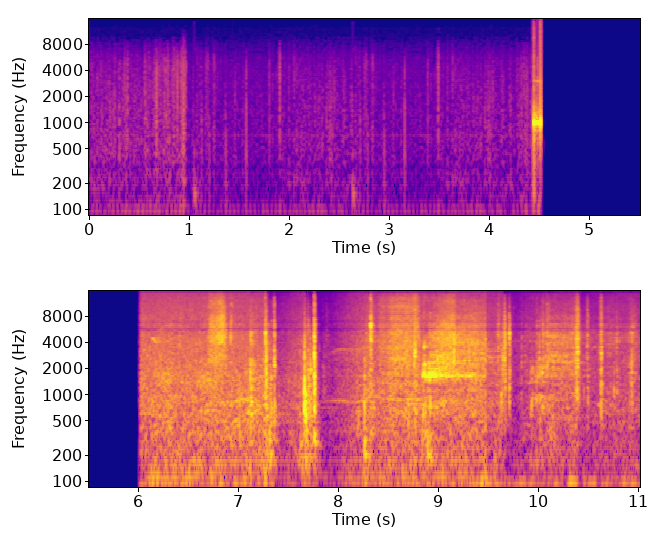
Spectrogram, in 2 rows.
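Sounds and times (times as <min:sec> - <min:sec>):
papers rustling: 0:08.2 - 0:11.0.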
